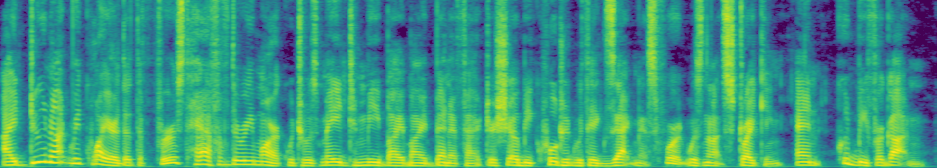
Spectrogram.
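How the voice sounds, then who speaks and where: A narrator voicing a grave, formal male chairman of a town meeting in an audiobook, speaking in measured declamation. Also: medium pitch, voice pushed up, lightly acted. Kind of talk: acted audiobook dialogue.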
